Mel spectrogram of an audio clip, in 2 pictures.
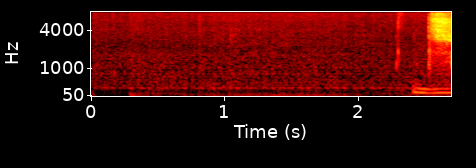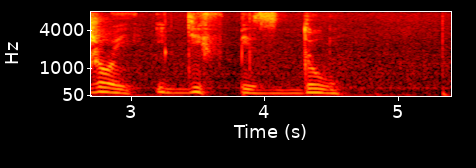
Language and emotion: Russian, angry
